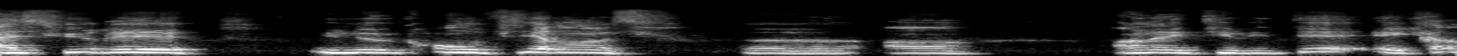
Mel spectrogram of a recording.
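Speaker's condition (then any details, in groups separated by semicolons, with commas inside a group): Cerebral palsy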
